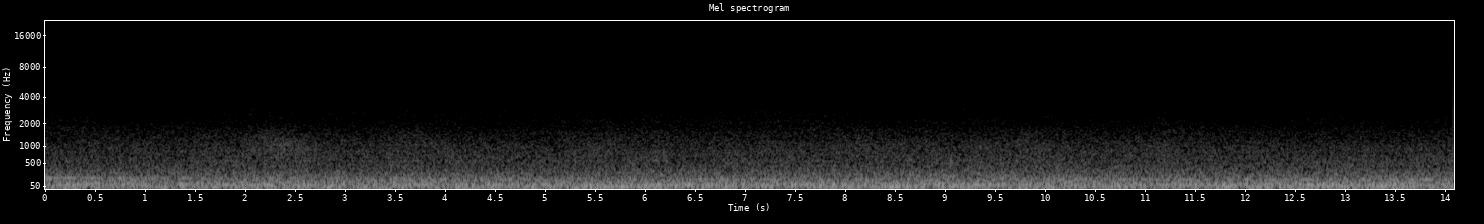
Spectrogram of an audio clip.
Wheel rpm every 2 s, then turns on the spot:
0, 0, 0, 0, 0, 0, 0.
none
